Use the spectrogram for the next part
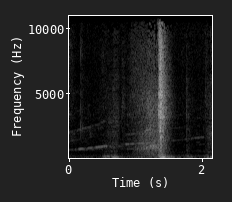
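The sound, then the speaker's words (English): A car alarm wails from Vermont Boulevard outside, its rising electronic tones sweeping repeatedly, with a brief sharp burst of noise partway through. “it's live kill radio with someone's car alarm in the background”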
